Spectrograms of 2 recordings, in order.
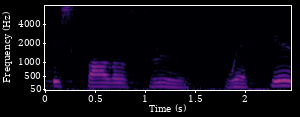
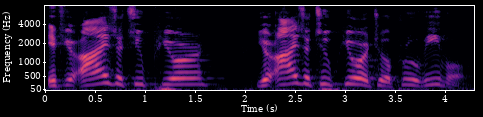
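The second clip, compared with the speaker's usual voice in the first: loud, emphatic declamation; scripture reading; 4 semitones higher, 8 dB louder than usual. Acted. Preacher reading Habakkuk's verse to congregation, loudly declaimed.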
